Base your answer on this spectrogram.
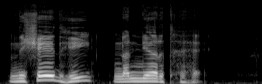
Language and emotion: Hindi, neutral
